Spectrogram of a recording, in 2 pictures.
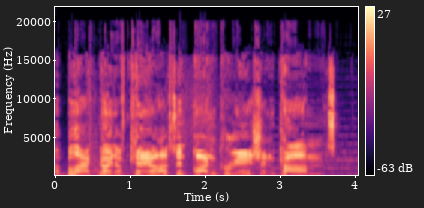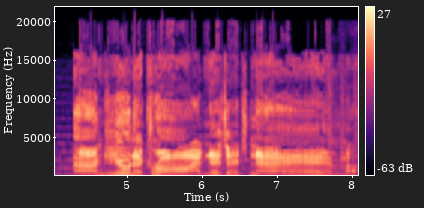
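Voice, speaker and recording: Clear music plays in the background behind a man's put-on character voice. It is fairly high in pitch and comes at a very slow pace. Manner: shouting, menacing.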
